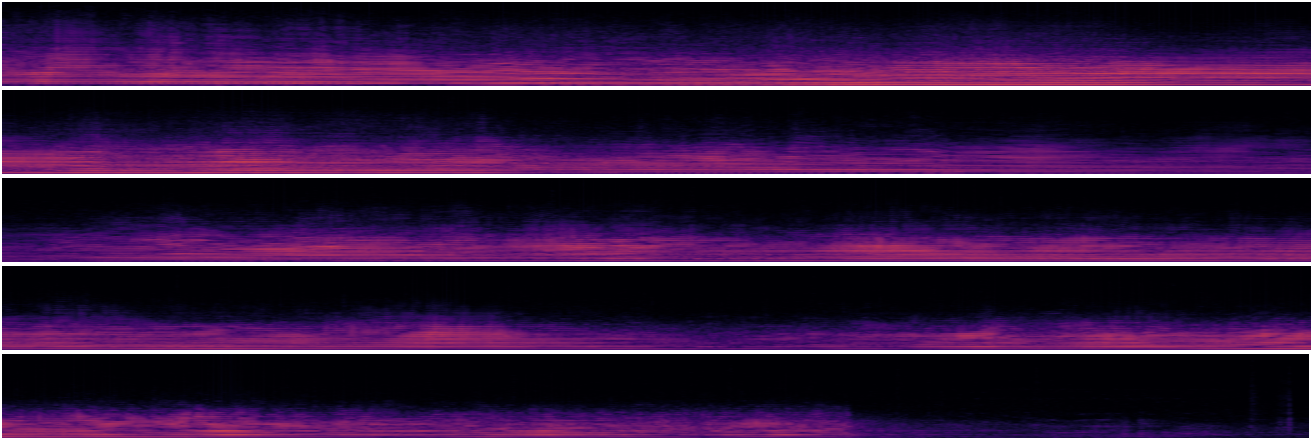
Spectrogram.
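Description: Snowmobile engine held at high revs on a hill climb, a steady high whine that sags in pitch about nine seconds in, climbs back up a few seconds later, and cuts off suddenly at the end.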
